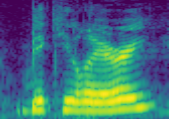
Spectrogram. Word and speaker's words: Bicchieri: talked to her beforehand did I find out the correct pronunciation for sure it's Vicki Larry all right all right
